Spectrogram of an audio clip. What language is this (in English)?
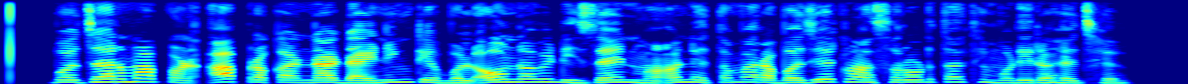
Gujarati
